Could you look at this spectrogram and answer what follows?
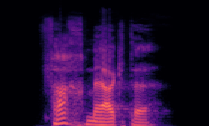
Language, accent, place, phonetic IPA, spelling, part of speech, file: German, Germany, Berlin, [ˈfaxˌmɛʁktə], Fachmärkte, noun, De-Fachmärkte.ogg
- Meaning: nominative/accusative/genitive plural of Fachmarkt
